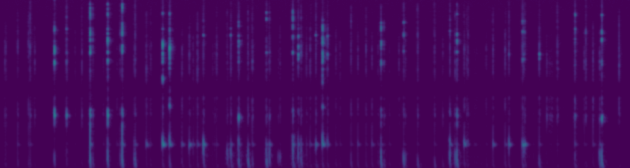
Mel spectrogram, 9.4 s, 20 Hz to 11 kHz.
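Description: Fingertips and nails tap on the top and sides of a small, hollow, empty transparent blue plastic piggy bank resting on a mat. About 27 quiet, irregular taps land as short, dry clicks with a faint hollow body, each dying away almost at once.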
